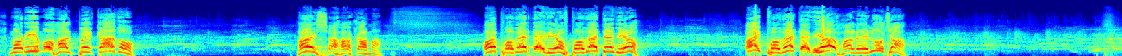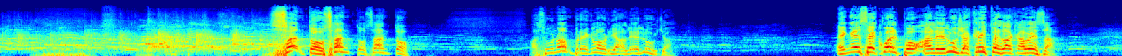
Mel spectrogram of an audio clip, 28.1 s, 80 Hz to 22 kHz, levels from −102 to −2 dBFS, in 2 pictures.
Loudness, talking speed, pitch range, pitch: -19 LUFS, 75 wpm, 255-365 Hz, 300 Hz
